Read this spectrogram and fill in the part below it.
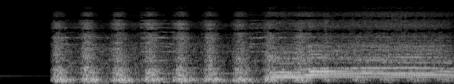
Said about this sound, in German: Der Zug muss aus dem Bahnhof. Dabei wird er auf den ersten Metern sicher nicht Höchstgeschwindigkeit erreichen. Aber der Zug muss ins Rollen kommen.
